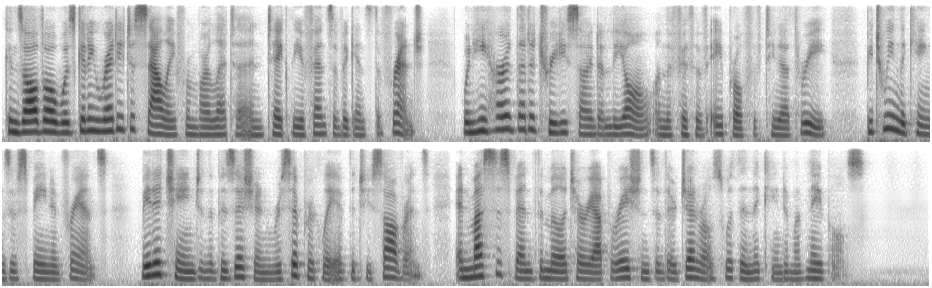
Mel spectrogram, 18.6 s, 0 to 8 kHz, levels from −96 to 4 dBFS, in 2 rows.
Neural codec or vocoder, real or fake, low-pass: codec, 24 kHz, 0.5 kbps, DualCodec; fake; 7.2 kHz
